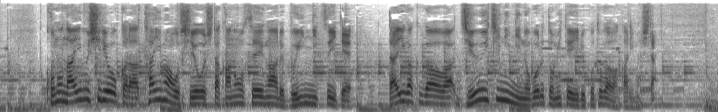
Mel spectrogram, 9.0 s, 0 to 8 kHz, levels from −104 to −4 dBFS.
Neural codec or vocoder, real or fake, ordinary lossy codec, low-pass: none; real; MP3, 48 kbps; 7.2 kHz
